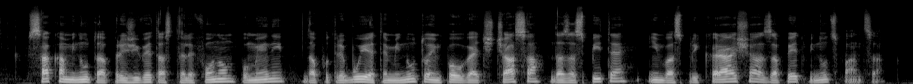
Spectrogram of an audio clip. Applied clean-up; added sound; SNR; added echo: none; none; none; none.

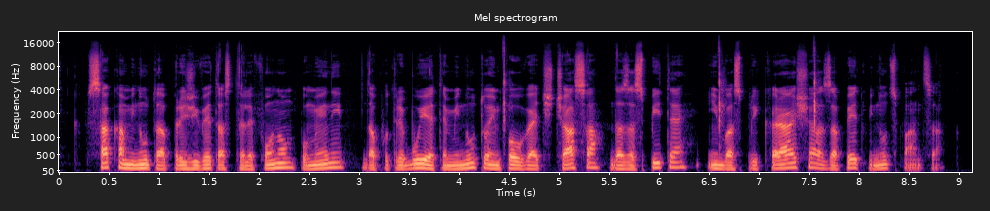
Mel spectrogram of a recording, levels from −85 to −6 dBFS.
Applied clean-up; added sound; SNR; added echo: neural mask model RNNoise.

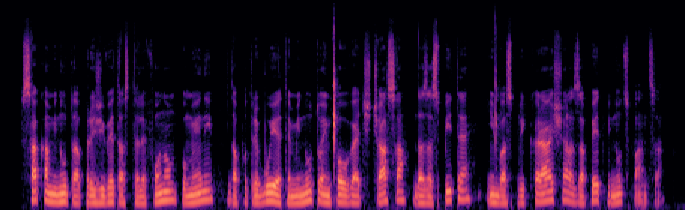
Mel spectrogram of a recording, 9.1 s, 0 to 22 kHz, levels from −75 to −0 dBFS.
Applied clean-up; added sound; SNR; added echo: neural mask model DeepFilterNet 3.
